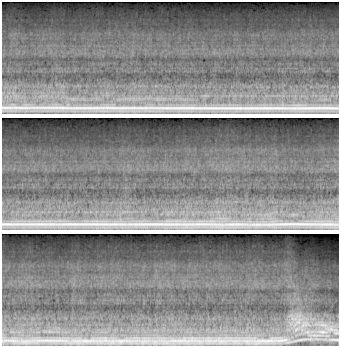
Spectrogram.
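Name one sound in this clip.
A sports car engine idles with a deep, steady rumble indoors.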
